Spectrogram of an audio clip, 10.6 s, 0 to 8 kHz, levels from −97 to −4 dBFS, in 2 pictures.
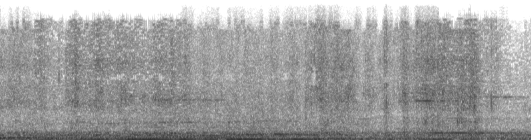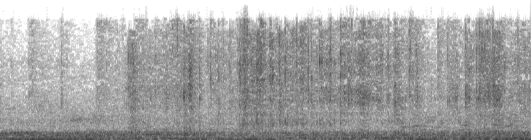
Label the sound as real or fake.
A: real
